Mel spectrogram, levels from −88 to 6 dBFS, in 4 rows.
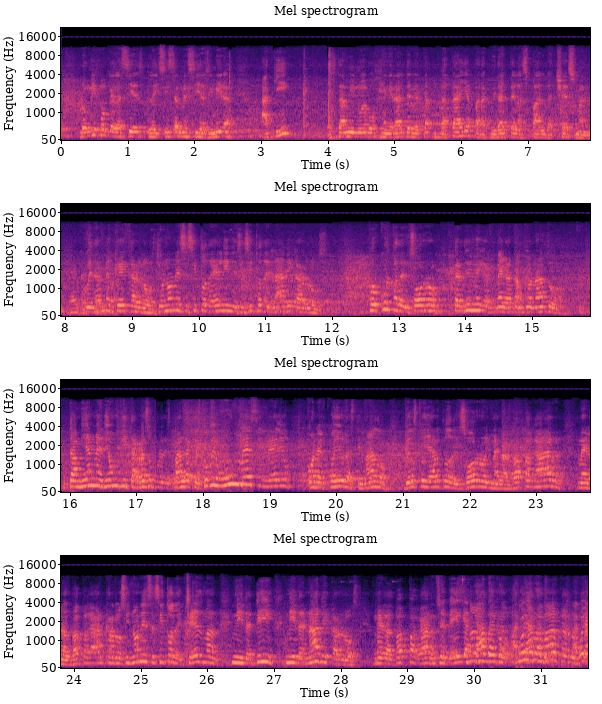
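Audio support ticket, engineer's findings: No faults found.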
